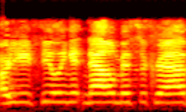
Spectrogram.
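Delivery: shouted, jeering, taunting yell. Recalling him yelling at the speaker during weights together, retelling someone yelling. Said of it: "he's yelling at me".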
